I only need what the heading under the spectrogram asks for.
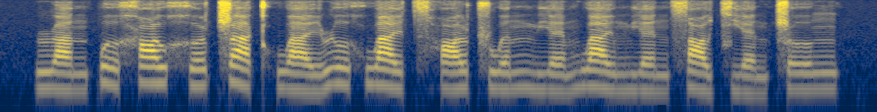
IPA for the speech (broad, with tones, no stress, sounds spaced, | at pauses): ɻ a˨˩ n p ɤ˥˩ x ɑ˥ ʊ̯ x ɤ˧˥ ʈ͡ʂ ä˥˩ kʰ w a˨˩ ɪ̯ ɻ ɤ˥˧ x w a˥˩ ɪ̯ t͡sʰ ɑ˧˥ ʊ̯ ʈ͡ʂ w ə˧˥ n m j ɛ˨˩ m w a˥˩ ɪ̯ m j ɛ˨˩ n s ɑ˥˩ ʊ̯ t͡ɕ j ɛ˨˩ n ʈ͡ʂ ɤ˥ ŋ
